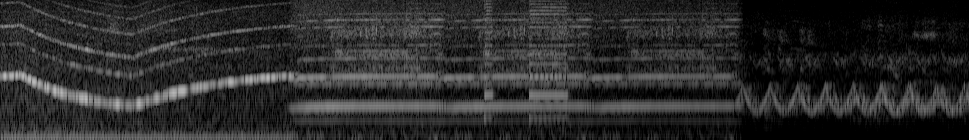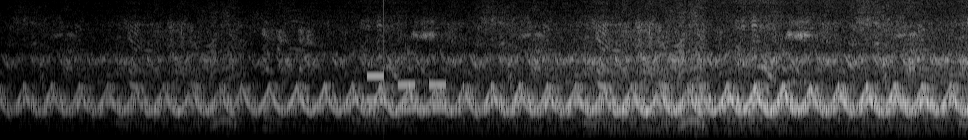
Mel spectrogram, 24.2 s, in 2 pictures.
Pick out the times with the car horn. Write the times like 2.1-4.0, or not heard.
6.0-7.2.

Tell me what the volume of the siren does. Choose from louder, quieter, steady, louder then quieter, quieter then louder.
quieter then louder.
